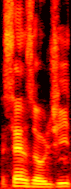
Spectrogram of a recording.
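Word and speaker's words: Sensō-ji: I mean, I've been to the Senzo Gi Temple. Is my pronunciation correct?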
